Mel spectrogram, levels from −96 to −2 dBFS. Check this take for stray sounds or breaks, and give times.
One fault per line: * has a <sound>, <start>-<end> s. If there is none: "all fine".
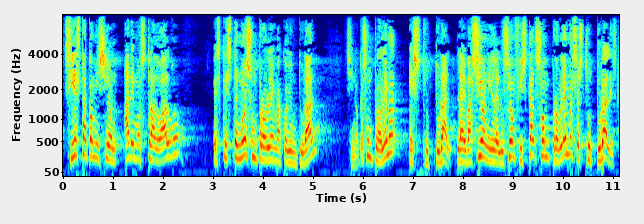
all fine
